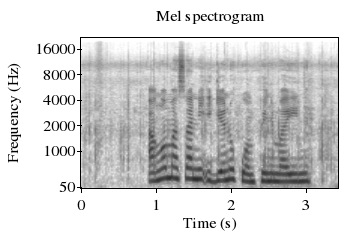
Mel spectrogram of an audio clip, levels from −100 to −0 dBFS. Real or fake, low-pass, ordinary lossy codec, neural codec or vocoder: real; 19.8 kHz; none; none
